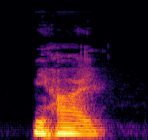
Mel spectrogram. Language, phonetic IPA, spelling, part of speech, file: Romanian, [miˈhaj], Mihai, proper noun, LL-Q7913 (ron)-Mihai.wav
- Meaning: a male given name comparable to Michael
